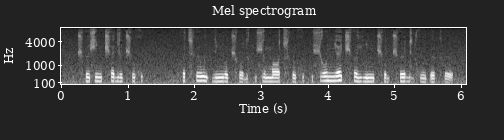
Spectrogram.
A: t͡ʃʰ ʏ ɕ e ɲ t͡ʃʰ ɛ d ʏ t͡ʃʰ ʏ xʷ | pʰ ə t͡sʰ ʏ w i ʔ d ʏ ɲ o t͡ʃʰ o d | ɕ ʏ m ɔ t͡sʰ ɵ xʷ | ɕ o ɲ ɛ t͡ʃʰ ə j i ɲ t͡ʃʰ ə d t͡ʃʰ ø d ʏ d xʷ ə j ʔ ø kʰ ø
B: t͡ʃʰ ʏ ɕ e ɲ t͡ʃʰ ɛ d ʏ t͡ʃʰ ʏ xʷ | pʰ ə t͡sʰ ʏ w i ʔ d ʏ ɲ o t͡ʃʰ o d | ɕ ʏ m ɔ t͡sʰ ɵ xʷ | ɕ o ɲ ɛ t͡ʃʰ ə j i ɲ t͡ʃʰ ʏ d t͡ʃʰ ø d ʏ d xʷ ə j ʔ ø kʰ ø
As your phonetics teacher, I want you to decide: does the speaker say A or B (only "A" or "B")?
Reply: B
